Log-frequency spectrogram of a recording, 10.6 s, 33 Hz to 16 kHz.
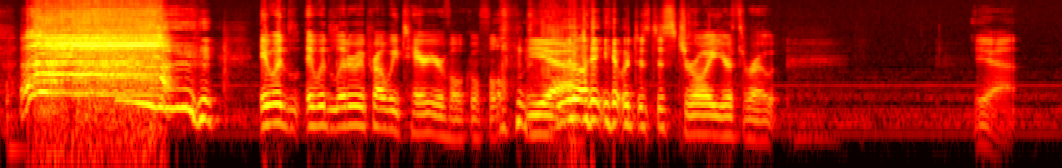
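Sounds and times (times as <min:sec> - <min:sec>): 
speech: 0:00.1 - 0:00.6, 0:02.0 - 0:07.9, 0:09.8 - 0:10.2
person shrieking imitating a small animal: 0:00.1 - 0:02.0.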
